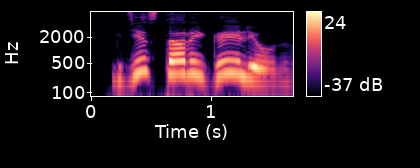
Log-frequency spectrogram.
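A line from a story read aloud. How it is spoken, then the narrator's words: Exclaiming. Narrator (Russian): воскликнул один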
